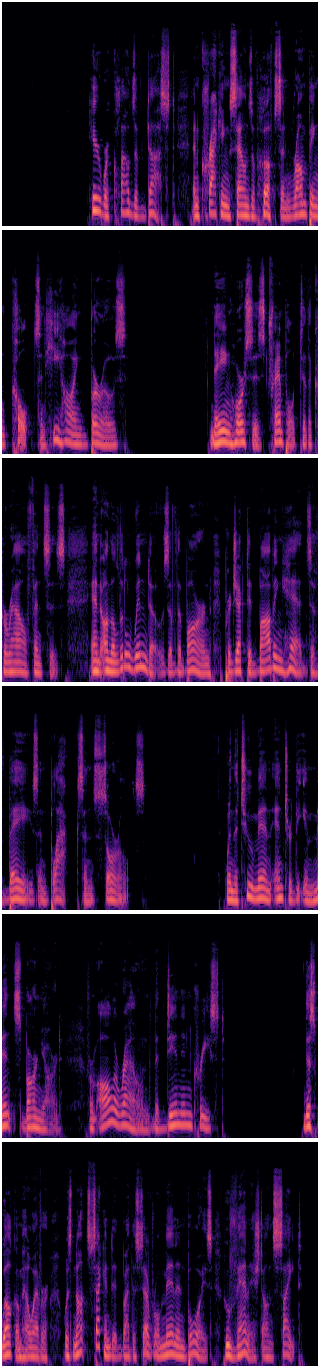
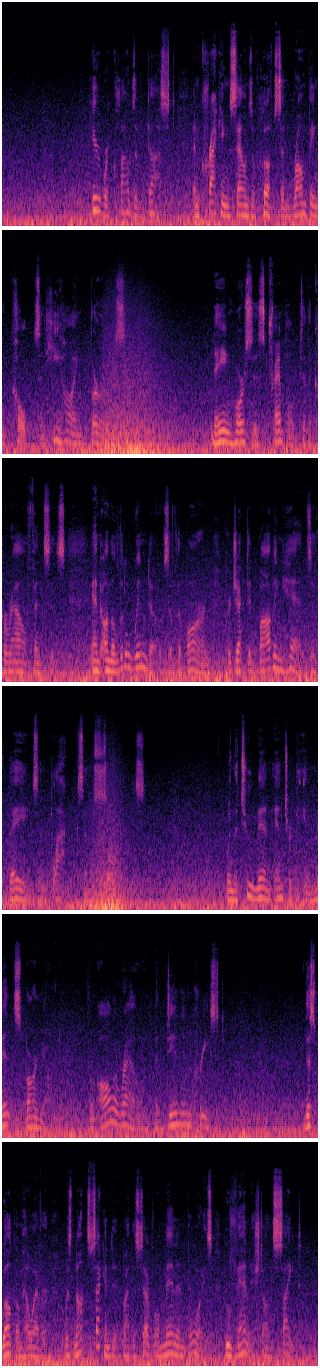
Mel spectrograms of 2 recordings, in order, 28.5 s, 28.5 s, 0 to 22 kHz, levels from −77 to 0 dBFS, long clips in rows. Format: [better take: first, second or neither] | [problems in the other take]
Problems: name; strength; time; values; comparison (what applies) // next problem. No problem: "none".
first | wind noise on the microphone; heavy; 9 dB below the speech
